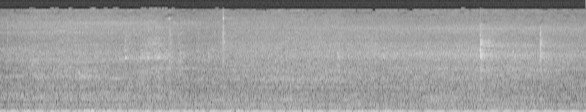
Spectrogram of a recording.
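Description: Metal parts click and tap as a hand handles them.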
